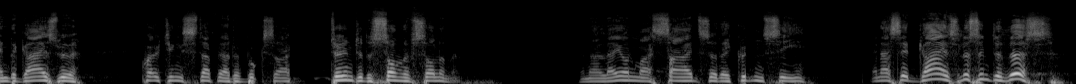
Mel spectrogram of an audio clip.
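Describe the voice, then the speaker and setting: A man with a South African accent talks at a moderate pace, leaving long, frequent pauses. His voice is high for a man, dark and mellow in tone, with ordinary pitch variation. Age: 70s. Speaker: visiting preacher and church elder. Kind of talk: sermon. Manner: humorous, joking with the congregation.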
